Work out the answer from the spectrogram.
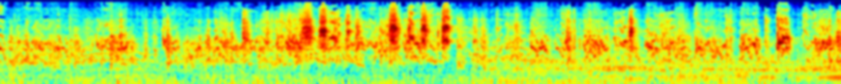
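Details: Australian budgies chirping and squawking, a dense overlapping chatter of short high chirps and harsh squawks, several birds calling at once with bursts of louder notes throughout.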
